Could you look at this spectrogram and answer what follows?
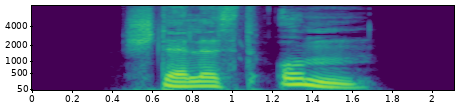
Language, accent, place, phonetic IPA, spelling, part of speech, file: German, Germany, Berlin, [ˌʃtɛləst ˈʊm], stellest um, verb, De-stellest um.ogg
- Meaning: second-person singular subjunctive I of umstellen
